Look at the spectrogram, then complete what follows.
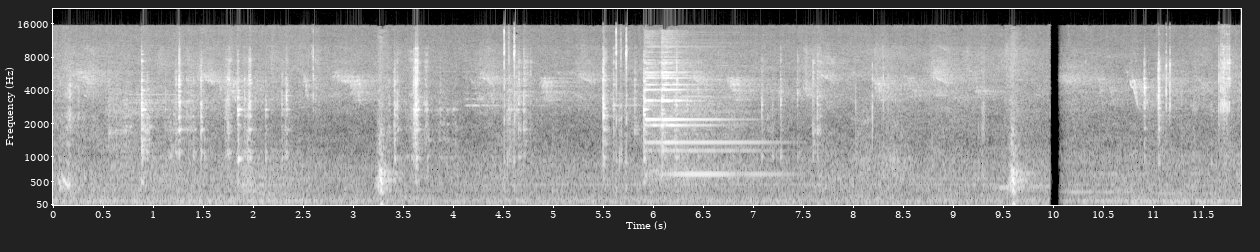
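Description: Metal clinks and knocks from a heavy truck clutch pressure plate being handled and lined up on its intermediate plate. About six seconds in, a metal part is struck and rings like a bell for about a second and a half.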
